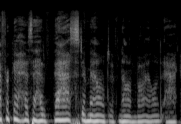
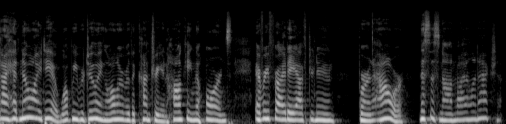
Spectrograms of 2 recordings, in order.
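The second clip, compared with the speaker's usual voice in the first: retold thrilled excitement; 3 semitones higher, 3 dB louder than usual. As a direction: imitate a thrilled student, raised pitch. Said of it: "she was so thrilled and excited".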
